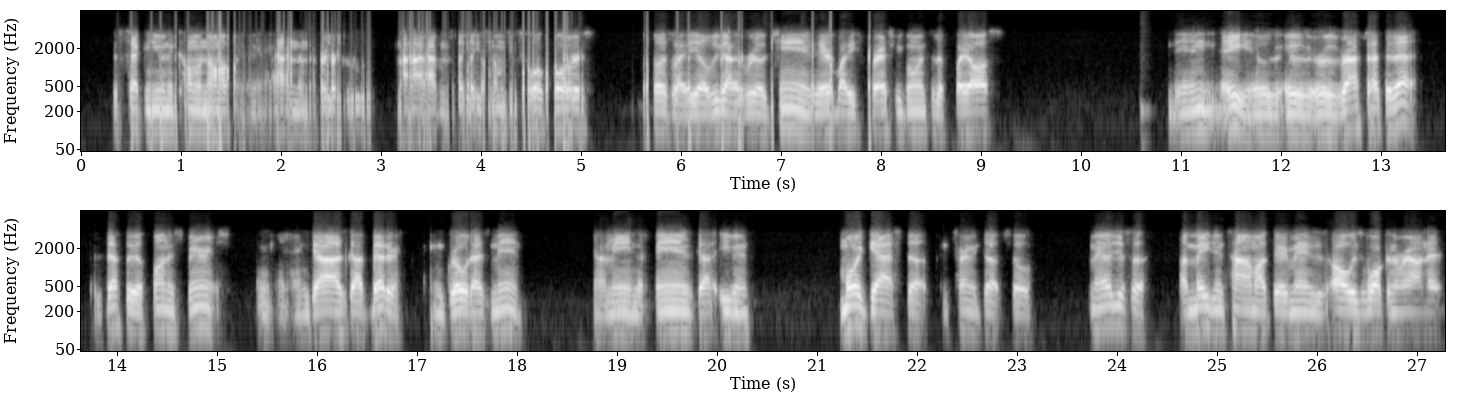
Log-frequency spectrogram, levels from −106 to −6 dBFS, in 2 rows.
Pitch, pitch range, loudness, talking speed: 100 Hz, 100-110 Hz, -18 LUFS, 195 wpm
